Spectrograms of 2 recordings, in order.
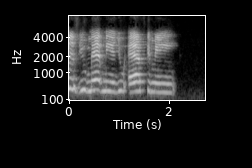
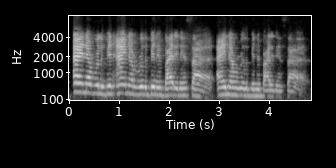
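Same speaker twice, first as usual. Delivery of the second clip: mock sheepish guest; 6 semitones lower, faster than usual. Reactor mimics the guest repeating his excuse, lower and hushed. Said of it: "repeats the guest's line".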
